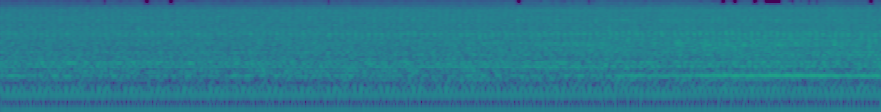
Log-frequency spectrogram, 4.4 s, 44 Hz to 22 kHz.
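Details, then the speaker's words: Kia Sportage 3 gearbox under the car: cold automatic transmission hums intermittently at idle, stopping and starting; faint even hum that disappears when Drive is engaged and should stop once warm; considered normal design trait, not oil level. "поднимаем автомобиль смотрим снизу вот коробка гудит снизу слышно то перестаёт то гудеть начинает то перестаёт то гудеть"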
